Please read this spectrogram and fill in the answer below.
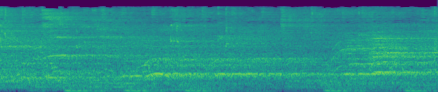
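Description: Basketball being dribbled on a hardwood gym court, low thuds about every half second or so, echoing in a large hall with voices calling.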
